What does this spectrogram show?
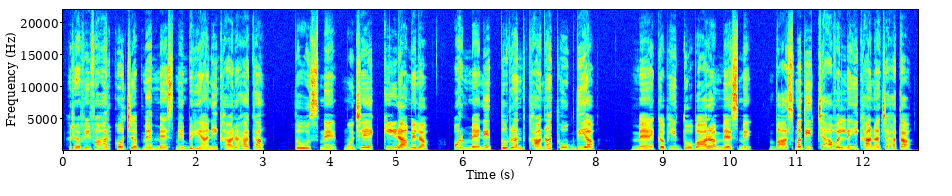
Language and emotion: Hindi, disgusted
